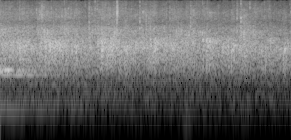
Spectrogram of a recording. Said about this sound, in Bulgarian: О, защо не дадеш на Бога едно истинско дарение на ръкопляскане?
